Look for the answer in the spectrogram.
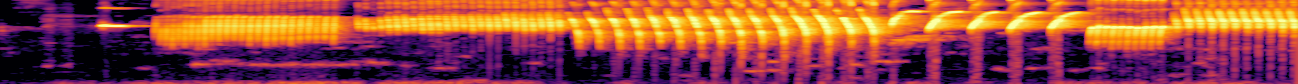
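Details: Canary rolling song with pauses, aimed at getting young canaries to sing: a sustained high buzzy trill, a faster rattling roll, sharp falling chirps, then another steady trill.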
